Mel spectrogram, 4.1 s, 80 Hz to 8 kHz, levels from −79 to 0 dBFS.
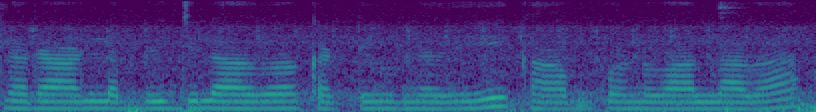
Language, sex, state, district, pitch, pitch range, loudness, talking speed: Telugu, female, Andhra Pradesh, Krishna, 180 Hz, 175-185 Hz, -36 LUFS, 115 wpm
